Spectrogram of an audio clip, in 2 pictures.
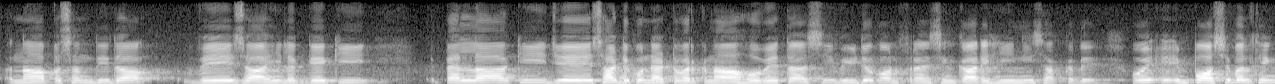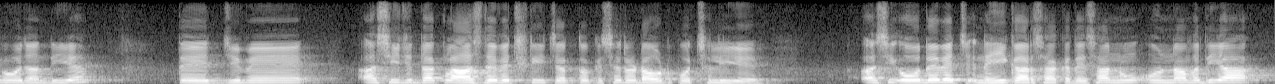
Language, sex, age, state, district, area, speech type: Punjabi, male, 18-30, Punjab, Kapurthala, rural, spontaneous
